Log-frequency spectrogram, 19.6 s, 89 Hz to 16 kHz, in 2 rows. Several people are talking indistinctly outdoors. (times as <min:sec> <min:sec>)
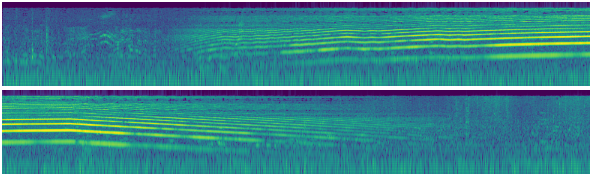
0:00.0 0:02.3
